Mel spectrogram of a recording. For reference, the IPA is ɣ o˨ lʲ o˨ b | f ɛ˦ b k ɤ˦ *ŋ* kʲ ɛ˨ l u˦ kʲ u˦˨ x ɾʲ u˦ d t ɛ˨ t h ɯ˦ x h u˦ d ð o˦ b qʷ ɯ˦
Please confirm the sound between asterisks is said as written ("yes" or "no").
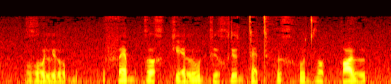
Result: no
